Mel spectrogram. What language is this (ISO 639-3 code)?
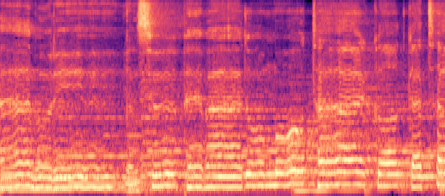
kor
